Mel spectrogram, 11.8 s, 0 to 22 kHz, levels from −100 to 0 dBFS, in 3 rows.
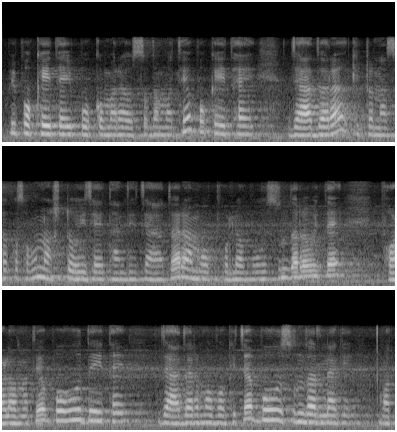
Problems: low volume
